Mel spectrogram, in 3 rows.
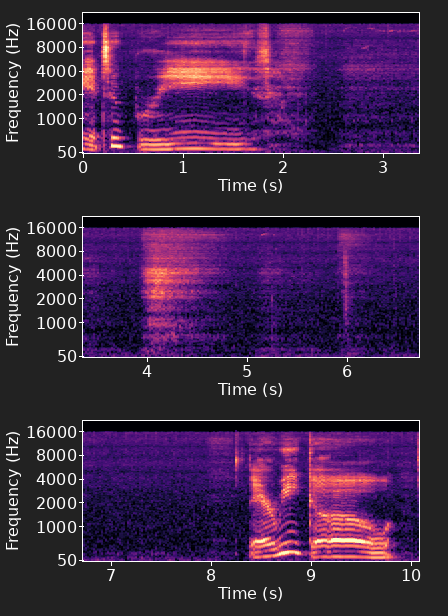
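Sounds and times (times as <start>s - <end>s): person breathing: 1.8s - 6.4s.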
